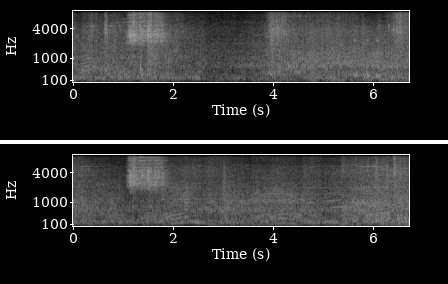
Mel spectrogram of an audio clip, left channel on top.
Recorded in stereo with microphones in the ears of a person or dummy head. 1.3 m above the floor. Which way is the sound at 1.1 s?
Centre (ahead or behind).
